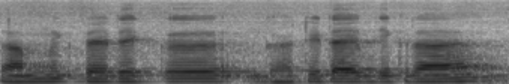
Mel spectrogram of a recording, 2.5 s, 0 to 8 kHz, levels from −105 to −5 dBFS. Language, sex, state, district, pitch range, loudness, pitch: Hindi, male, Uttar Pradesh, Deoria, 110-115 Hz, -23 LUFS, 115 Hz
